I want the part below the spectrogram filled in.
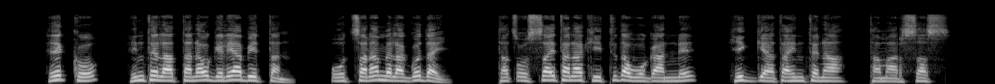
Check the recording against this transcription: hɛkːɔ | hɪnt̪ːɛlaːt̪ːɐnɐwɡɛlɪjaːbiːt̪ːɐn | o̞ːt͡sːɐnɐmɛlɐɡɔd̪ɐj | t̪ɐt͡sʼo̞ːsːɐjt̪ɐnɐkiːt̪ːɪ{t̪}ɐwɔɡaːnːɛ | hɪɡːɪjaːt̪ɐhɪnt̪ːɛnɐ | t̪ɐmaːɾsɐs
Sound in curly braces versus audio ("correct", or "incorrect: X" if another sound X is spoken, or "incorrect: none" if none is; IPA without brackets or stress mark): incorrect: d̪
